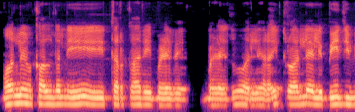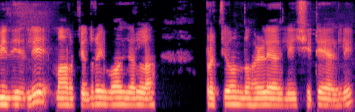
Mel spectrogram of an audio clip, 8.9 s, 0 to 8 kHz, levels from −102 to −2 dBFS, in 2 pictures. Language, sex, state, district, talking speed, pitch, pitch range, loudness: Kannada, male, Karnataka, Chamarajanagar, 135 wpm, 135 Hz, 130-140 Hz, -16 LUFS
